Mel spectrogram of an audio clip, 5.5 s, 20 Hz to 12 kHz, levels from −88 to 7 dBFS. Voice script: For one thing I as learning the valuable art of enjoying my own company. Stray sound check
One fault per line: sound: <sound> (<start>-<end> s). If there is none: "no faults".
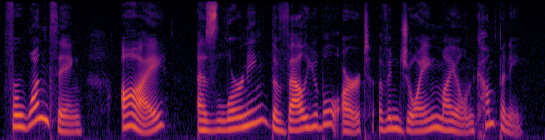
no faults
